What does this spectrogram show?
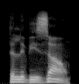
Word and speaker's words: televisão: In European Portuguese, whenever an S sits between two vowels, it makes a really distinct Z sound. So it's pronounced televisão.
